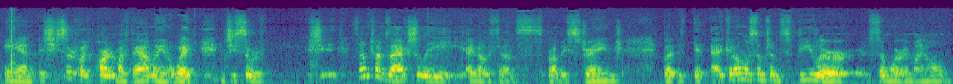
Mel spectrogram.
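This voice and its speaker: A woman giving reflective answers as a guest at a Q&A, searching for her words and restarting phrases. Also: lowish voice. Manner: halting, searching for words, repeats starts of phrases. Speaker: author, panel guest. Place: theater stage at a public Q&A. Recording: distant mic, faint room noise.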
